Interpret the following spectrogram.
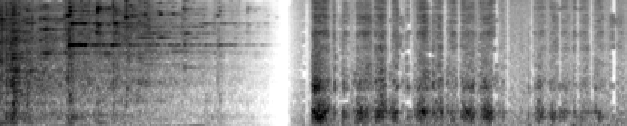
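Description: Glass-shattering sound effect: a loud crash of breaking glass with tinkling shards that dies away over about a second and a half. About two seconds in, a second run of quick, irregular noisy sound follows.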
